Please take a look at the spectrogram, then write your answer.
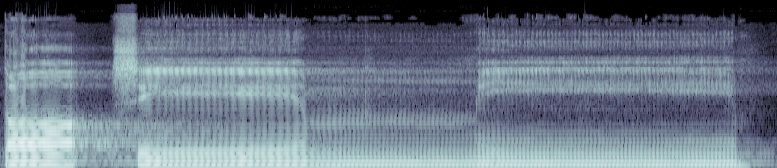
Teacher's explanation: tho sin n-nya masuk ke m sim jangan sin ujungnya jangan n lag sim bibitnya dikatup sim mim tuh ini ya mim ah ini ke sini tuh ya tho sin eh ujungnya nun mati ketemu mim idgam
